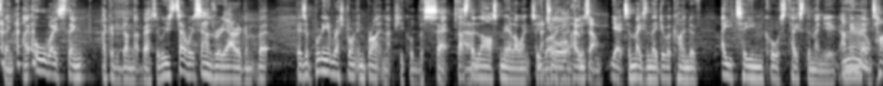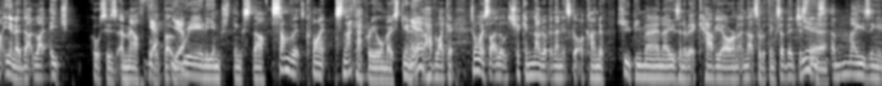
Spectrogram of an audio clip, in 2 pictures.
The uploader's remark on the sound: out and about in Edinburgh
